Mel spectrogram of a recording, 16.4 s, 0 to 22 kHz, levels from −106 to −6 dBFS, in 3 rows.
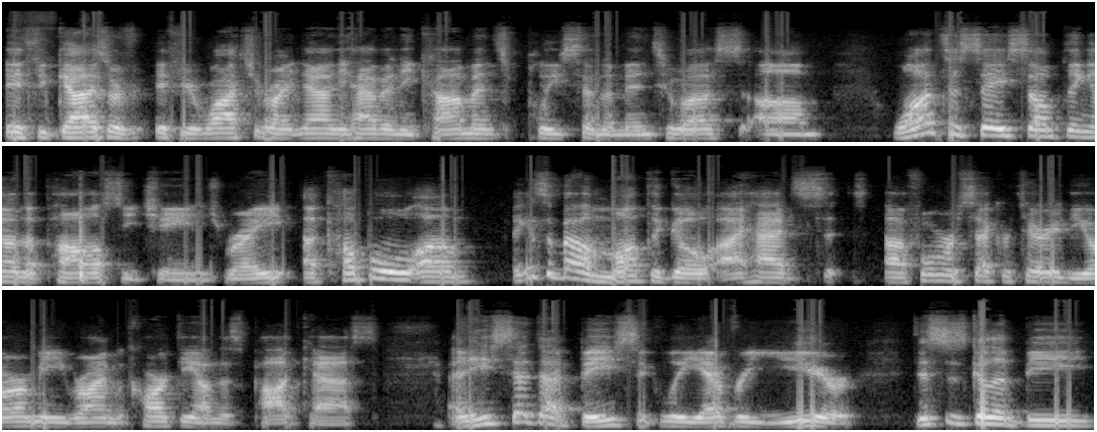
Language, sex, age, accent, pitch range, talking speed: English, male, 30-49, American, 120-165 Hz, 235 wpm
